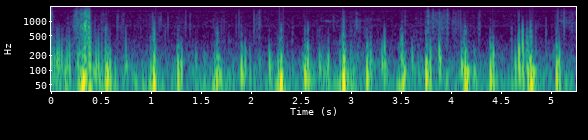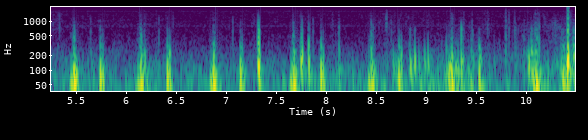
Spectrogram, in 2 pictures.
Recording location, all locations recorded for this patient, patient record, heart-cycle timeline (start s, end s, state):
tricuspid valve (TV)
aortic valve (AV)+pulmonary valve (PV)+tricuspid valve (TV)+mitral valve (MV)
#Age: Adolescent
#Sex: Male
#Height: 154.0 cm
#Weight: 35.7 kg
#Pregnancy status: False
#Murmur: Absent
#Murmur locations: nan
#Most audible location: nan
#Systolic murmur timing: nan
#Systolic murmur shape: nan
#Systolic murmur grading: nan
#Systolic murmur pitch: nan
#Systolic murmur quality: nan
#Diastolic murmur timing: nan
#Diastolic murmur shape: nan
#Diastolic murmur grading: nan
#Diastolic murmur pitch: nan
#Diastolic murmur quality: nan
#Outcome: Abnormal
#Campaign: 2015 screening campaign
0.00	0.96	unannotated
0.96	1.10	S1
1.10	1.22	systole
1.22	1.34	S2
1.34	1.60	diastole
1.60	1.76	S1
1.76	1.88	systole
1.88	1.98	S2
1.98	2.22	diastole
2.22	2.38	S1
2.38	2.50	systole
2.50	2.64	S2
2.64	2.86	diastole
2.86	3.00	S1
3.00	3.12	systole
3.12	3.24	S2
3.24	3.48	diastole
3.48	3.60	S1
3.60	3.70	systole
3.70	3.82	S2
3.82	4.08	diastole
4.08	4.24	S1
4.24	4.36	systole
4.36	4.48	S2
4.48	4.72	diastole
4.72	4.88	S1
4.88	5.00	systole
5.00	5.12	S2
5.12	5.42	diastole
5.42	5.56	S1
5.56	5.71	systole
5.71	5.82	S2
5.82	6.10	diastole
6.10	6.24	S1
6.24	6.38	systole
6.38	6.50	S2
6.50	6.82	diastole
6.82	6.96	S1
6.96	7.11	systole
7.11	7.24	S2
7.24	7.60	diastole
7.60	7.76	S1
7.76	7.92	systole
7.92	8.04	S2
8.04	8.40	diastole
8.40	8.54	S1
8.54	8.70	systole
8.70	8.82	S2
8.82	9.18	diastole
9.18	9.36	S1
9.36	9.50	systole
9.50	9.66	S2
9.66	10.02	diastole
10.02	10.19	S1
10.19	10.50	unannotated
